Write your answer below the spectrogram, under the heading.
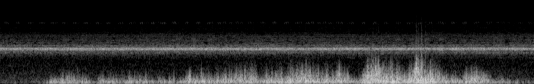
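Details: In summer heat at midday, a male cicada, hidden high in tree branches, sings a steady, high, unbroken tone over low rumbling and handling noise. Such song can carry over a kilometre and stops if the insect notices people.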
